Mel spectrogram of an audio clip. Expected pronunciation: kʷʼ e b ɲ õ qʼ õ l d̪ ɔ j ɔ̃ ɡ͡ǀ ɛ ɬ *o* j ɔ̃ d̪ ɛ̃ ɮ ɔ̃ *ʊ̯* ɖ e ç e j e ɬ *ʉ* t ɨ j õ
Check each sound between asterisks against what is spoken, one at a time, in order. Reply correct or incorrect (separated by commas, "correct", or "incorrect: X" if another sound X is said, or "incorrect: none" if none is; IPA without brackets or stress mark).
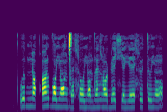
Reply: correct, correct, correct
